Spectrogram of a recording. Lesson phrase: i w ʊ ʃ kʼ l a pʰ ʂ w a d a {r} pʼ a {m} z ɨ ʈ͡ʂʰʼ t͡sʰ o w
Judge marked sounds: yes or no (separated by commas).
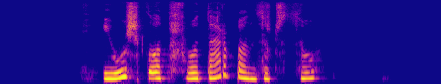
yes, no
